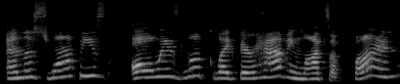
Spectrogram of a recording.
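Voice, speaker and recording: A woman's voice: very high voice, unhurried, pushed and bright, pitched above the performer's own voice, full character voice. A woman voicing a worried, wavering young dinosaur in a storybook, tentative and pleading.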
